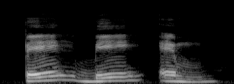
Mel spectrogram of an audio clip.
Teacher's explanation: Jadi di sini contoh dari fonetik, yaitu suara huruf P, P, dan kemudian B, and M, dan M dihasilkan dengan menutup bibir. P, B, M, dengan menutup bibir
